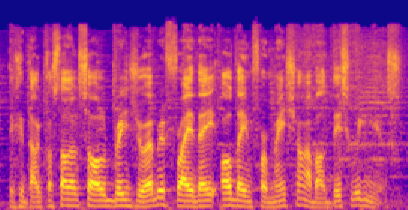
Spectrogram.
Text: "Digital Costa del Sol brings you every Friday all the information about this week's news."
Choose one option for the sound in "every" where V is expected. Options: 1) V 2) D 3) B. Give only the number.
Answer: 3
